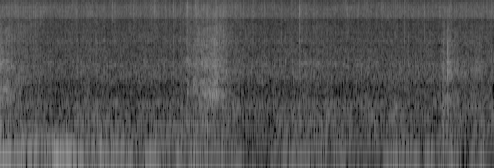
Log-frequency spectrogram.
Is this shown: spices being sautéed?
yes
